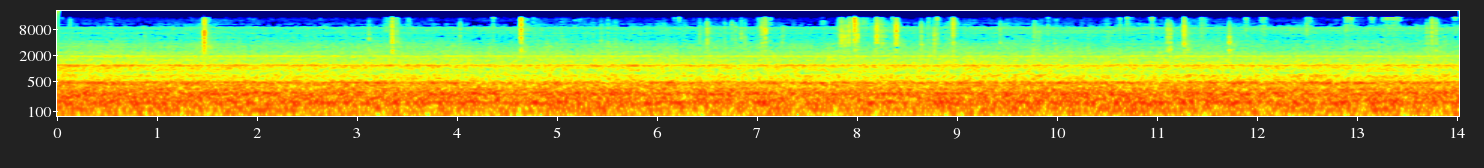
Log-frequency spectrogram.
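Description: Airliner cabin noise in cruise flight: a steady, dense rumble of engines and airflow, with a faint steady whine above it and a few faint clicks.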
